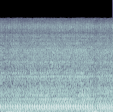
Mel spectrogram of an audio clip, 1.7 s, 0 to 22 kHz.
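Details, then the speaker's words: New Engel 2500W inverter generator, Eco mode, powering a camping fridge: steady low hum, smooth exhaust beat, no knocks, surging or hunting; quiet and healthy. "it's it's really quiet way quieter than I thought it would be that's on eco mode at the moment"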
